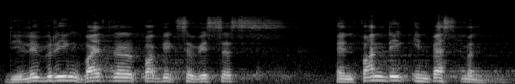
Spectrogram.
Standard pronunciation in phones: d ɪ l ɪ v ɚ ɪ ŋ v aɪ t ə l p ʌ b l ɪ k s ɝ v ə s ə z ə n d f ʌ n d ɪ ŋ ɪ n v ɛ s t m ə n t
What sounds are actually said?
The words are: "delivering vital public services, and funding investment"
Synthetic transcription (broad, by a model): d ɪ l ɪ v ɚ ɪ ŋ v aɪ t ə l p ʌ b l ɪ k s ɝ v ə s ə s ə n f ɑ n d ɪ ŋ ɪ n v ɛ s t m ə n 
